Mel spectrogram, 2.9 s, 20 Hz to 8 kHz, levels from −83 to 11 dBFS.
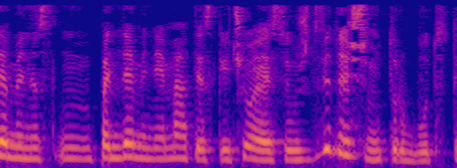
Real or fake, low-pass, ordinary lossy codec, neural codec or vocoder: real; 7.2 kHz; MP3, 32 kbps; none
